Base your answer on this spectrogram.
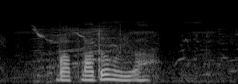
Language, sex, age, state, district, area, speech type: Santali, female, 18-30, West Bengal, Malda, rural, spontaneous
